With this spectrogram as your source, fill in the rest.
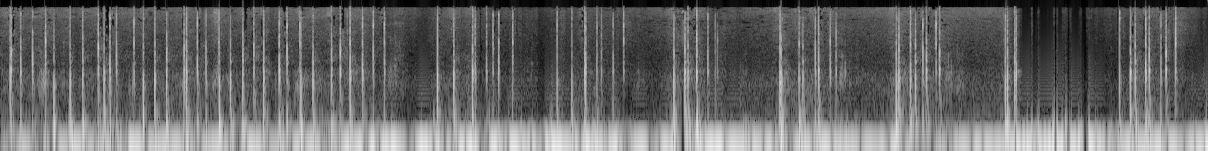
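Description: Long nails tap rapidly on the surface of a blue plastic sunscreen squeeze tube held in the hands. The result is a dense, fast run of short, dry clicks over a deep, thumpy low end, with each tap dying away almost instantly.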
